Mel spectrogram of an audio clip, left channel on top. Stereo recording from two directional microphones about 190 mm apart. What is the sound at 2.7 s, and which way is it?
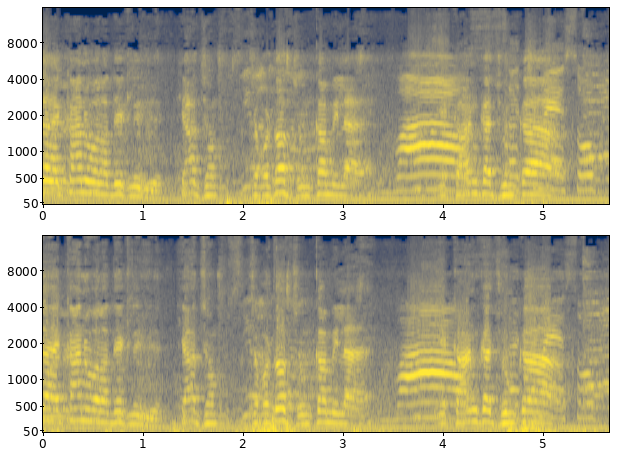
Speech, 60° right (ahead or behind).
